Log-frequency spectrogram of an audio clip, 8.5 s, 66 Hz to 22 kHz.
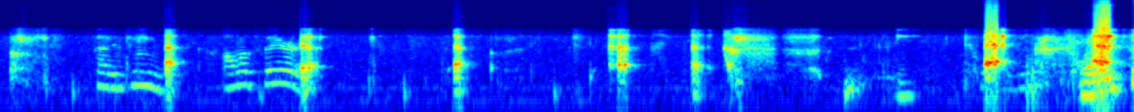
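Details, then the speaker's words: Seven-year-old boy deliberately burping in quick succession to beat his record of 30 burps: loud, repeated, partly voiced voluntary belches, not hiccups. "and how many burps can you do uh-huh okay so right now you're gonna try to beat your record and begin"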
